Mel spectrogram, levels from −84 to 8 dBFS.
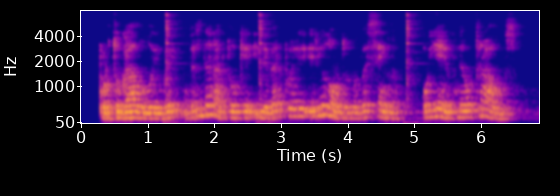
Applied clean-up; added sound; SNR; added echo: none; Cutlery, silverware; 19 dB; reverberation time 0.7 s.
